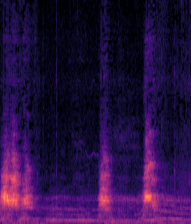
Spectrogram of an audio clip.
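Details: Female Chihuahua-poodle cross puppy giving three short, high yapping barks, one at the start and two more spaced about a second apart, over a steady low indoor hum.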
